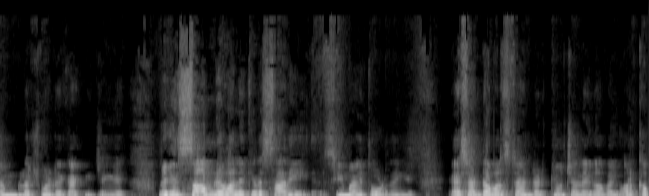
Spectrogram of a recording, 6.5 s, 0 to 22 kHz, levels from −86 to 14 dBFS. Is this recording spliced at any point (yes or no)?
no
